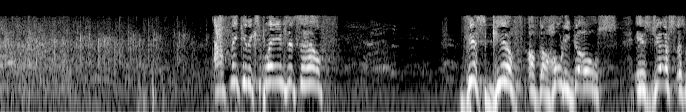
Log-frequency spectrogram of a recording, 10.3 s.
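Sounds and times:
audience clapping: 0.0s - 3.8s
speech: 3.4s - 5.0s, 6.9s - 10.2s.

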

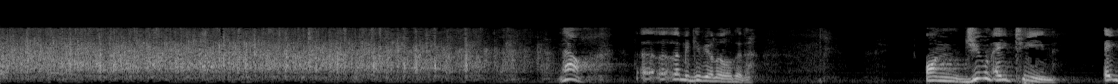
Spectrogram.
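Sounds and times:
audience clapping hands: 0.0s - 5.8s
speech: 5.6s - 7.7s, 9.3s - 11.1s.

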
